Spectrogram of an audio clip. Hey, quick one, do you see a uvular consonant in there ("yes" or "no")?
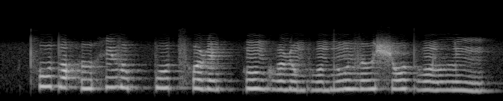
no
